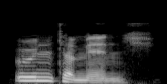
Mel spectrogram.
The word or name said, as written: untermensch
